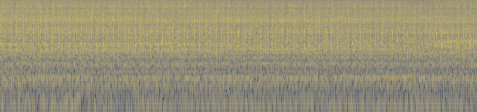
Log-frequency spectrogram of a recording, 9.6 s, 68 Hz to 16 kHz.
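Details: 1997 Mercedes C240 M112 with 160,000 km, after hard starting that needed throttle to catch, now idles with a steady, regular knock a bit over two per second above the engine hum; cause unknown.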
